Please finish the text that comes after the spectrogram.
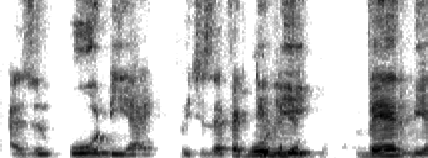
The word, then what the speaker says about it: ODI: I like how Iman is pronouncing it as WOEDI, as an ODI, which is effectively where we are going to end up after the 3-match series.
